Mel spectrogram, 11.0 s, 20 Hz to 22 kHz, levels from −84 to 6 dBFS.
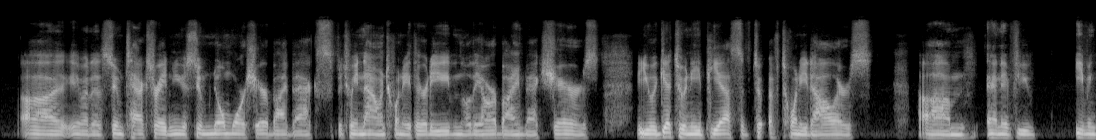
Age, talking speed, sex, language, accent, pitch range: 30-49, 210 wpm, male, English, American, 95-105 Hz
